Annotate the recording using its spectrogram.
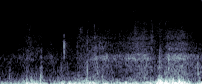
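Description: Footsteps swishing through tall grass, with wind rumbling on the microphone.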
